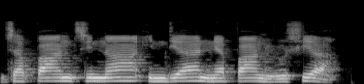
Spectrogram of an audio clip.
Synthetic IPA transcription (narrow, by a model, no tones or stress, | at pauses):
d͡ʒapant͡ʃinaind̪ijanepanɾusija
